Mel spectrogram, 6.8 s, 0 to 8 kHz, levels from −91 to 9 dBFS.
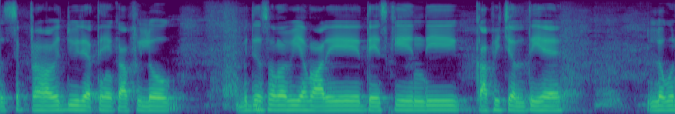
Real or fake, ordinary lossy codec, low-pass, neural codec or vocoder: real; none; none; none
